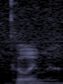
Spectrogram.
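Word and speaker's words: Ghiliman: How do you pronounce his name? Gillyman. G-H-I-L-I. Gillyman.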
